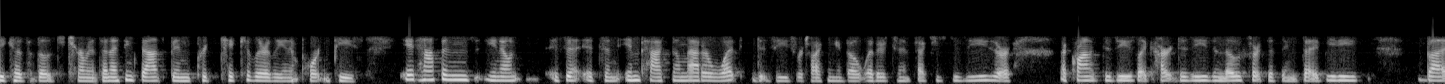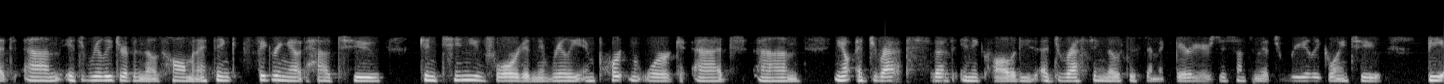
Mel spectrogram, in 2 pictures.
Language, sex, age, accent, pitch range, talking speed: English, female, 50-69, American, 160-190 Hz, 175 wpm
